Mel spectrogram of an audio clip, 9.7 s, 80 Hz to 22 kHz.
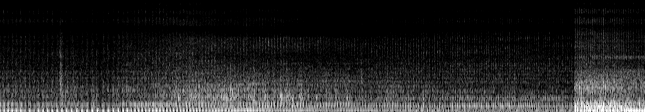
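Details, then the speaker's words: Original one-owner 1984 Honda ATC 200ES Big Red three-wheeler after 20+ years sitting, carburetor cleaned and electrics sorted: small single-cylinder engine putters with a steady, even beat and no knocks or misses; runs pretty good, normal running. "I'm gonna let you guys go ahead and hear how it sounds, and then we're gonna take this thing for a test drive. So it runs pretty good."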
